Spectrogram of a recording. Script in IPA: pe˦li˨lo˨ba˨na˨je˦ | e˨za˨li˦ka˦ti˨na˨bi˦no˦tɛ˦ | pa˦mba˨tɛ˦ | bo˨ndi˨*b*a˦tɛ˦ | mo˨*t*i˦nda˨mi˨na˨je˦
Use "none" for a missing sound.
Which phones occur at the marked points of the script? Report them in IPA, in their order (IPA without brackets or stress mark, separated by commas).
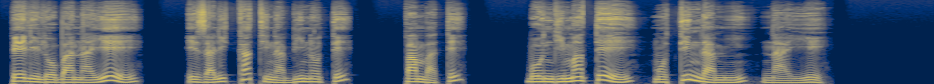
m, t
